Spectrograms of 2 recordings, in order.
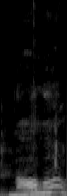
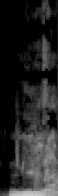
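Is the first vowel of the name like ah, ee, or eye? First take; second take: ah; ee. First: The first vowel sounds like ah. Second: The first vowel sounds like ee. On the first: "Like, no" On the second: "Mispronounce my name"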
